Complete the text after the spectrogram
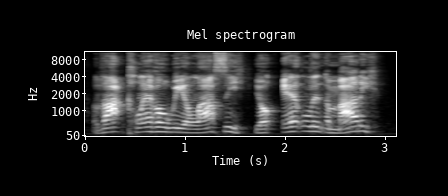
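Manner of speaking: attempted Scottish accent. Reading a dictionary example sentence aloud; attempted scottish accent. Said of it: "I can't do accents, but I tried".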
